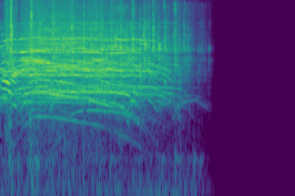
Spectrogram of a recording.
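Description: A crowd of teenagers cheering and screaming, many voices overlapping, fading out about three seconds in.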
